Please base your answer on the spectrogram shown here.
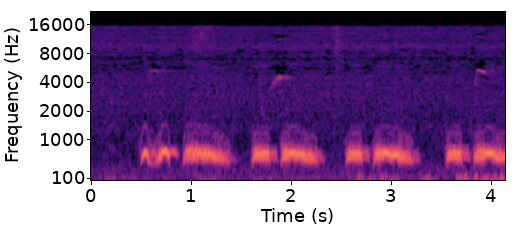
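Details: Spotted dove repeating its coo phrase three times, a short wavering note followed by a long, full, slightly descending coo, with low thumping noise underneath.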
